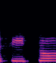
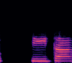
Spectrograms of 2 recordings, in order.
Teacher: ਪਹਿਲਾ ਸੀਤੋ ਕਸ ਕੇ ਦੂਜਾ ਸੀਤਾ ਪੋਲਾ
